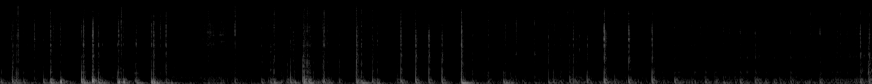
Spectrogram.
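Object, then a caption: Burlap drawstring pouch. Short nails scratch the fabric of a small, flat burlap drawstring pouch. Quick, dry, crackly strokes come in uneven bursts with a soft low rustle underneath. Each scrape stops almost instantly, and the whole clip stays quiet.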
